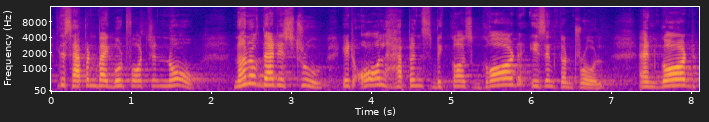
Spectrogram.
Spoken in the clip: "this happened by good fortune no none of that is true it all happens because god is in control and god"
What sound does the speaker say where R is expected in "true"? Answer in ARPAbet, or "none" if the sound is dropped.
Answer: R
